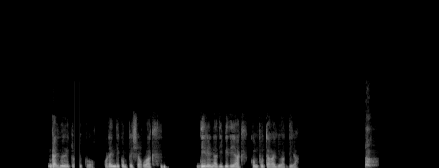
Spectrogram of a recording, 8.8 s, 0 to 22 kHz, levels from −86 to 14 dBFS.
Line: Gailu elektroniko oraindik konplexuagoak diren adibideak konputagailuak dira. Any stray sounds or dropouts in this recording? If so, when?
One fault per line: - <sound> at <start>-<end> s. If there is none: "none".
- dropout at 1.5-1.6 s
- bark at 7.3-7.6 s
